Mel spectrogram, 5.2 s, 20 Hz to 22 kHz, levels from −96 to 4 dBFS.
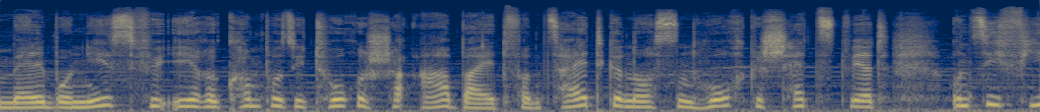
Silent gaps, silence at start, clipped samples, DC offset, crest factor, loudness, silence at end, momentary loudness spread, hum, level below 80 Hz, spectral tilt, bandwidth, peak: none; 0 s; under 0.1%; under 0.1%; 16 dB; -24 LUFS; 0 s; 5 LU; none; -50 dBFS; -4 dB/octave; 17 kHz; -8 dBFS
